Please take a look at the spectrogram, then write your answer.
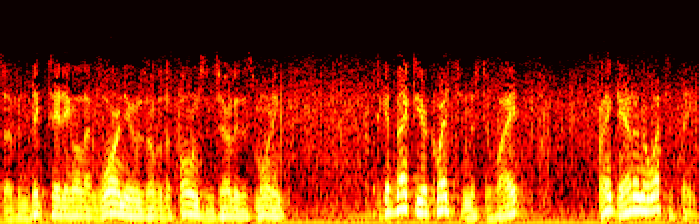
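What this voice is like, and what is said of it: Hoarse voice. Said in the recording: “Say, what's happened to your voice ... I'm just a little hoarse.”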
